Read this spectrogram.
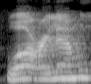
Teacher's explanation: वाउ साकिन से पहले पेश वाउ मद्दा, मगर इसके ऊपर है मद तो हमने इसको 2 नहीं बल्कि 3 या 4 सेकंड तक खींच कर पढ़ना होगा।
